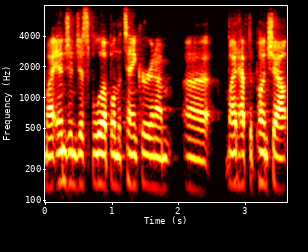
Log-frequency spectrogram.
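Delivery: ordinary delivery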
